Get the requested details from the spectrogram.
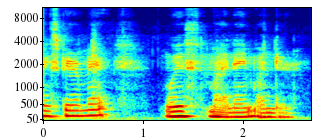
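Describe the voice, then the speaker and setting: Somewhat breathy, a man speaks at a moderate pace in a fairly high pitch. His intonation stays monotone and flat. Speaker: student. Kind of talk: class presentation.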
